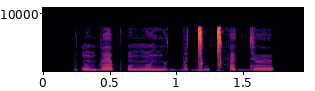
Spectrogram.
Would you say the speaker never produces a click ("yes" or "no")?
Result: no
